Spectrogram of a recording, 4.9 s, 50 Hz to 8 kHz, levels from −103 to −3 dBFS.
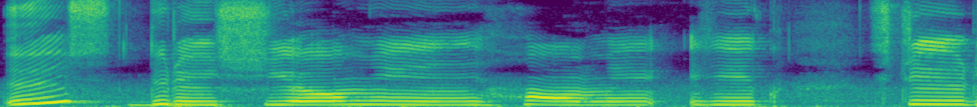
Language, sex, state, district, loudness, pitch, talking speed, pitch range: Hindi, male, Punjab, Fazilka, -14 LUFS, 260 Hz, 75 wpm, 250-280 Hz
